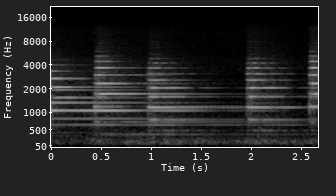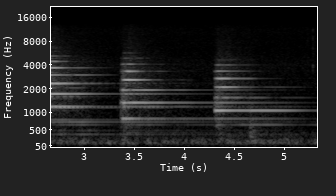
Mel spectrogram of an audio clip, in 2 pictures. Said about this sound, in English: And even chimes.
